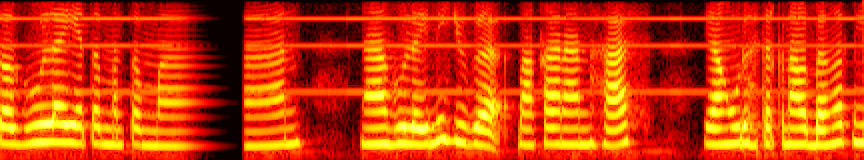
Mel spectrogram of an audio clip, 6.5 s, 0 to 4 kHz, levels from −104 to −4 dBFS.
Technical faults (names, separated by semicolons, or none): USB whine; call audio freeze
